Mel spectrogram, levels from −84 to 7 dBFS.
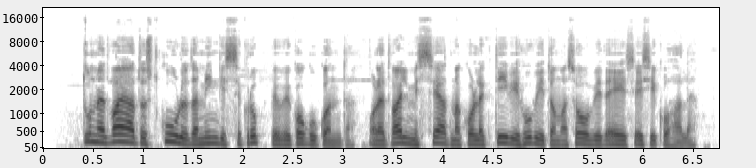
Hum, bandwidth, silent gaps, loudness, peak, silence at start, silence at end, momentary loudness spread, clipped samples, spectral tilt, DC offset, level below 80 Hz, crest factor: none; 16.5 kHz; none; -24 LUFS; -4 dBFS; 0.4 s; 0.25 s; 9 LU; under 0.1%; -5.5 dB/octave; under 0.1%; -64 dBFS; 18 dB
